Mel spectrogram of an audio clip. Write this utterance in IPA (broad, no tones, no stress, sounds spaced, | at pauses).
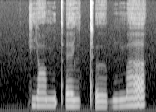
k j ɑ m tʼ ɛ lʲ tʼ ɵ b m a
